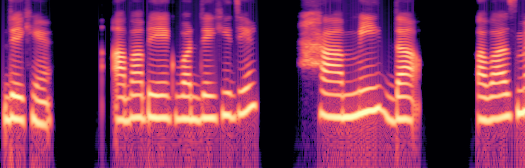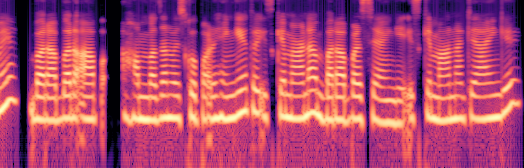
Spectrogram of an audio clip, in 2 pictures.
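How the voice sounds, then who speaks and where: A woman teaching Quran reading in a slow spoken lesson, patiently drawing out words to show their pronunciation and checking often that the viewer follows. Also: medium pitch, fairly even intonation, clean tone, dry recording. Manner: asks "theek hai?" often.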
